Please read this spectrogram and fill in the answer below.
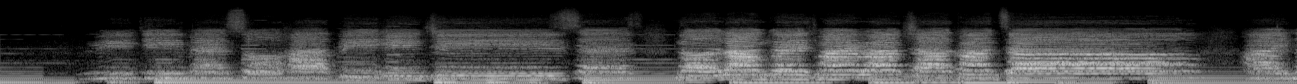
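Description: Children's choir singing a gospel song with electronic keyboard accompaniment. The keyboard's low sustained chords are heard first, and the voices come in about a second in.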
